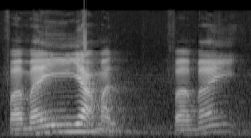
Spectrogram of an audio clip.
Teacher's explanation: huruf ya keluar dari lisan, huruf nun keluar dari hidung. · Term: idgham bi ghun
